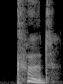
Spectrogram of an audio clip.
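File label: "could", English; poitiers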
